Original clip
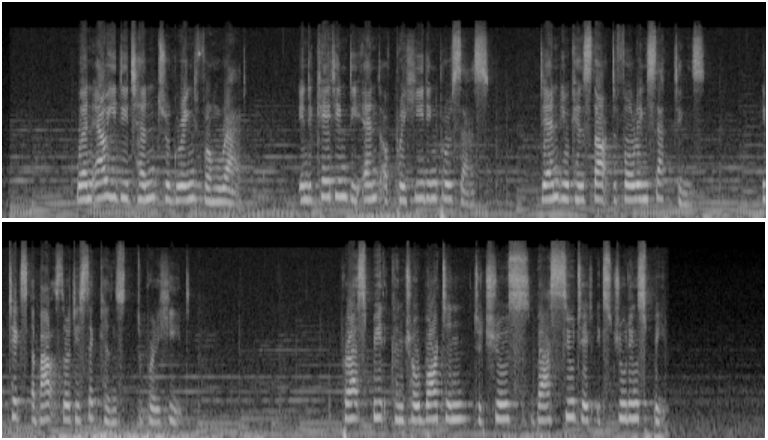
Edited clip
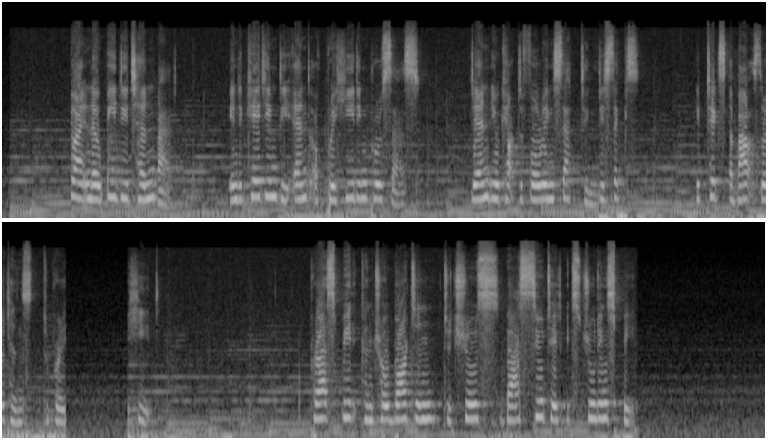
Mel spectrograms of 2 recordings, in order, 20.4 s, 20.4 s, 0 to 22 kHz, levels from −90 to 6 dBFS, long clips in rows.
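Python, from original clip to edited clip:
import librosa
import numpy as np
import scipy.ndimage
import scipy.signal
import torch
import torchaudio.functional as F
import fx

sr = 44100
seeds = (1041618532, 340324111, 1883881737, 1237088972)

y = fx.edit(x, sr, fx.reverse_span(start_s=0.92, length_s=0.49),
    fx.cut(start_s=2.08, length_s=0.93),
    fx.cut(start_s=7.67, length_s=0.32),
    fx.move(start_s=11.15, length_s=0.37, to_s=9.21),
    fx.insert_room_tone(at_s=12.28, length_s=0.84), tone=tone)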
